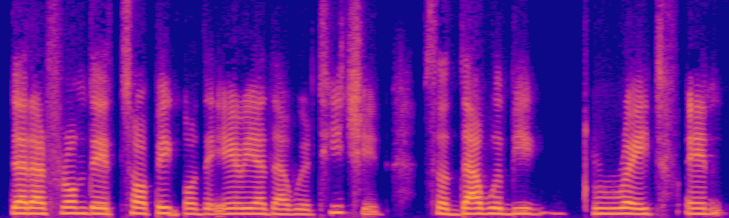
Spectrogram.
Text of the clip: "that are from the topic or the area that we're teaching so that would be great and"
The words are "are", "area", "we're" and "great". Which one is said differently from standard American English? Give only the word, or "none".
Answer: none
